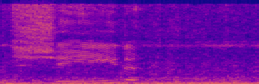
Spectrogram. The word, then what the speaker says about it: Sheed: The name is pronounced Sheed. I know there's a bunch of I's in the name, but you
